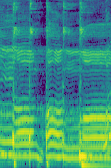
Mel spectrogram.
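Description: Two male voices sing an Islamic sholawat together in long, sliding melismatic lines over Al-Banjari frame drums (rebana). A deep drum stroke comes about one and a half seconds in.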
